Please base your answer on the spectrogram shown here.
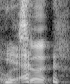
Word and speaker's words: Silje: Chat with Silje. Yeah, Silje.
